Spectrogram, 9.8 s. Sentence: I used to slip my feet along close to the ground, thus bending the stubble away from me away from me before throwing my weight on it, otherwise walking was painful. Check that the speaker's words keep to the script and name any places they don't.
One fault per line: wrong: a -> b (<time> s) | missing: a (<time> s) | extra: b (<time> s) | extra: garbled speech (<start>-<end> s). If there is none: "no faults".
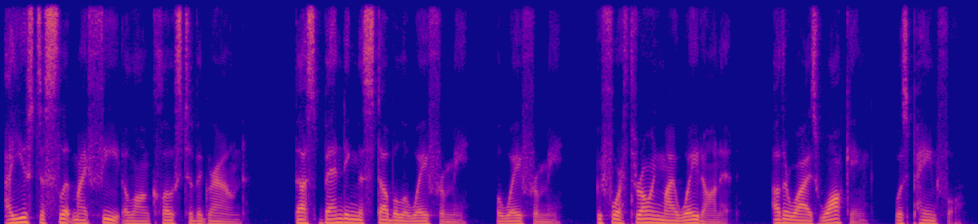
no faults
